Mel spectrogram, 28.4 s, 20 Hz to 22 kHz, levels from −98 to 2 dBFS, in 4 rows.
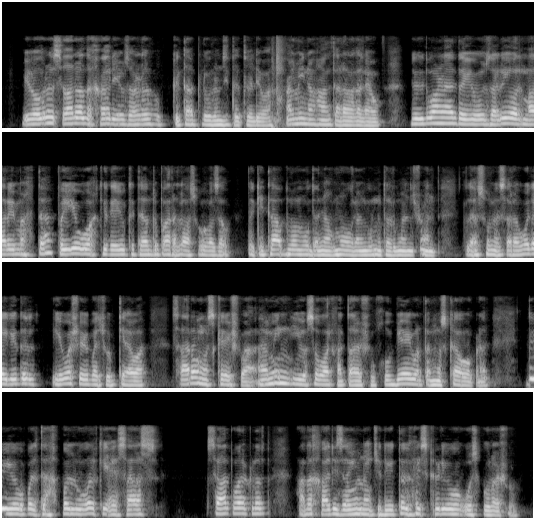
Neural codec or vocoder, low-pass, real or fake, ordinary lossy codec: codec, 16 kHz, 2 kbps, FreqCodec, larger model; 7.2 kHz; fake; none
